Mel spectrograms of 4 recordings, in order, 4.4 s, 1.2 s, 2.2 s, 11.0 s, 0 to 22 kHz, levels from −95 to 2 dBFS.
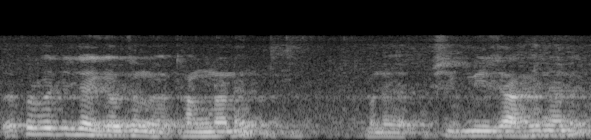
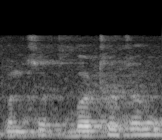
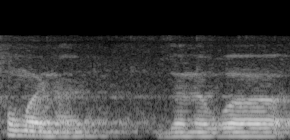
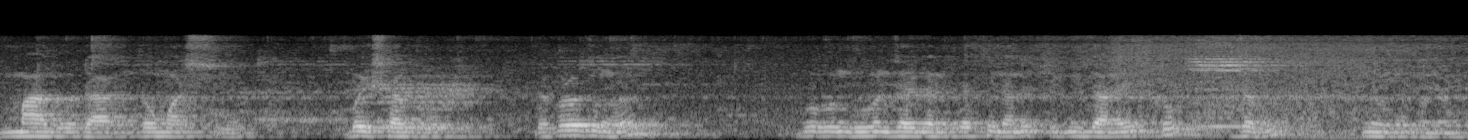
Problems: none marked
